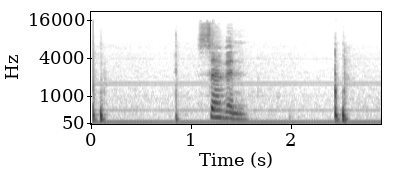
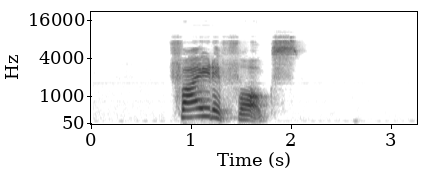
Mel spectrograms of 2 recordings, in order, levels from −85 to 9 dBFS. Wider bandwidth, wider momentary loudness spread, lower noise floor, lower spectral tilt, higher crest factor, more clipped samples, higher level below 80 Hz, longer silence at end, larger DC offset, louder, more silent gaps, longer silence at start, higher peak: first, 16.5 kHz vs 9.4 kHz; first, 24 LU vs 17 LU; second, -46 dBFS vs -79 dBFS; first, -5.5 dB/octave vs -2 dB/octave; first, 24 dB vs 18 dB; neither; first, -60 dBFS vs -78 dBFS; second, 0 s vs 1.2 s; neither; second, -26 LUFS vs -16 LUFS; neither; second, 0 s vs 0.8 s; about the same, -4 dBFS vs -2 dBFS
